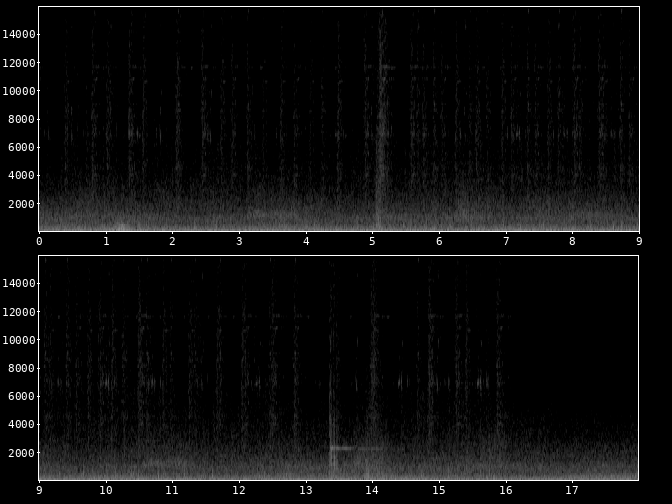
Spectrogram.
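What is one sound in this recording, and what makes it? Footsteps tap quickly on rocky ground.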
